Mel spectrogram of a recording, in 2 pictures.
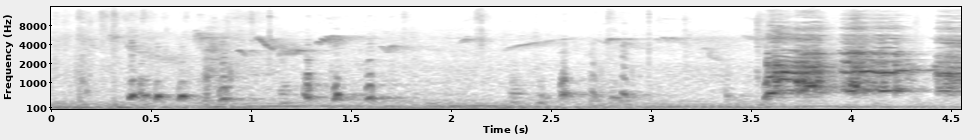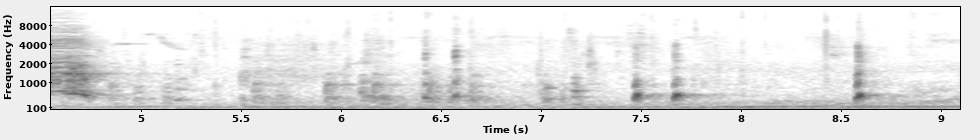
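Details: A single rough, broken crow from an Aseel rooster, surrounded by short sharp clucks and a few high chirps from other birds, over low-pitched background rumble.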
